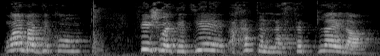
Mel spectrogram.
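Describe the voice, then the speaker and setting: A woman's voice: high-pitched, fairly quick, a bit bright, roomy sound, slight background noise. An actress playing a wife with a Lebanese accent, talking back defiantly to her husband. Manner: defiant, retorting.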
